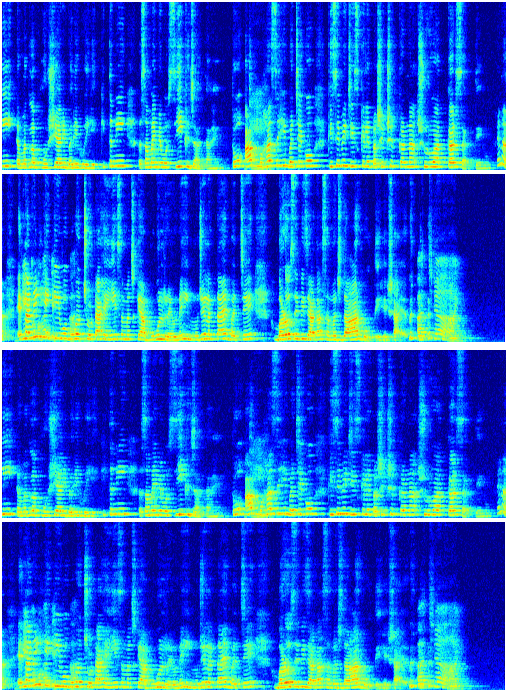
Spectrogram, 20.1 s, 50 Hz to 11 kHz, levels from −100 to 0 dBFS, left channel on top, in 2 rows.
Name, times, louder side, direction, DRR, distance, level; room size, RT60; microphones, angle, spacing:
voice 1, 0.0-4.3 4.6-18.3, left 2 dB, 75° left, 4 dB, 1.2 m, -32 dB
voice 2, 5.0-5.3 10.3-11.1 11.4-11.8 18.4-19.2, left 2 dB, 45° left, 0 dB, 3.2 m, -37 dB
21.0 x 8.2 x 3.3 m, 0.73 s
head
